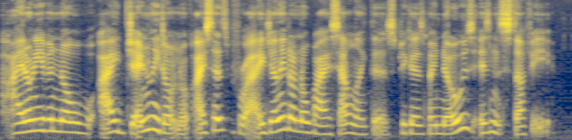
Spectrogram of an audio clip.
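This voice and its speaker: A young woman livestreamer, sick and congested, chats casually with viewers and rambles as she reads chat aloud, her voice nasal and worn. It's fairly high-pitched, gravelly and a little mellow, and she talks at a quick pace.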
